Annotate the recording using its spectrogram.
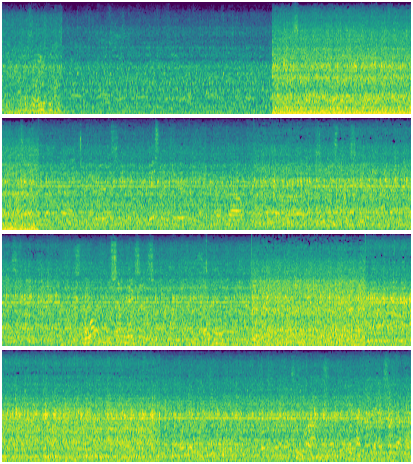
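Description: Truck engine idling with indistinct men's voices over it. The background changes abruptly several times, and the engine is loudest between about five and nine seconds in.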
